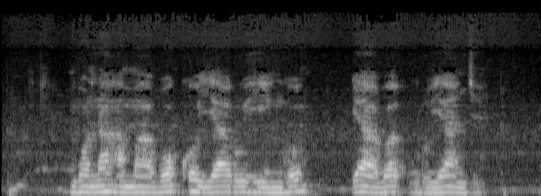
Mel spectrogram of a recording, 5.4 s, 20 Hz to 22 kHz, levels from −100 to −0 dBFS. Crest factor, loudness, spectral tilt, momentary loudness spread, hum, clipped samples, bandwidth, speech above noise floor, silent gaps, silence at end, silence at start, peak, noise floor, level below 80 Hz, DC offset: 16 dB; -27 LUFS; -9 dB/octave; 12 LU; none; under 0.1%; 14 kHz; 27 dB; none; 0.35 s; 0.1 s; -12 dBFS; -53 dBFS; -56 dBFS; under 0.1%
